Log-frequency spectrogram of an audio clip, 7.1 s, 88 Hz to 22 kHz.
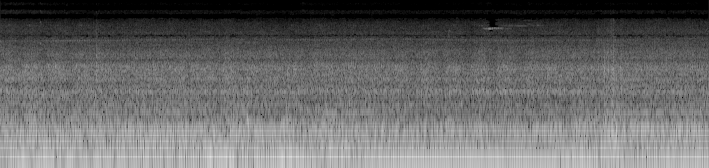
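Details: Millicent Commercial Garbage truck SL01074 diesel at idle: loud drone with rough, uneven low chuffing consistent with a big exhaust leak near the engine.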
